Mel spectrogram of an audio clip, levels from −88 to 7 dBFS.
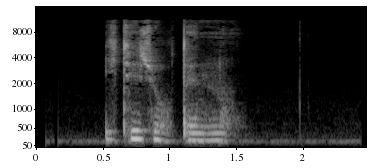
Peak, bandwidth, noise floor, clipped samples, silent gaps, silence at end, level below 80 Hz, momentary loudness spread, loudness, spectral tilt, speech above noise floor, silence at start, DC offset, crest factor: -4 dBFS; 11.5 kHz; -58 dBFS; under 0.1%; none; 1 s; -78 dBFS; 13 LU; -26 LUFS; -4 dB/octave; 32 dB; 0.55 s; under 0.1%; 26 dB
